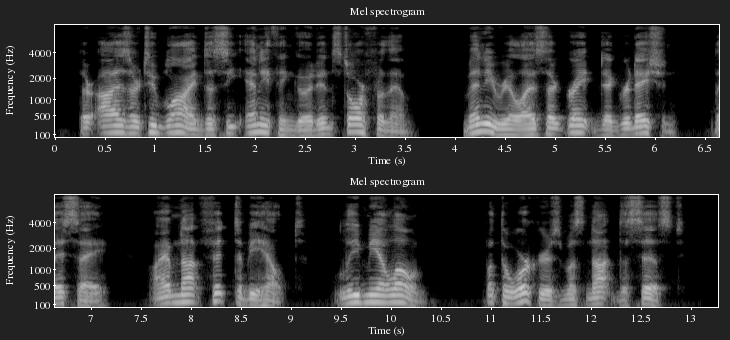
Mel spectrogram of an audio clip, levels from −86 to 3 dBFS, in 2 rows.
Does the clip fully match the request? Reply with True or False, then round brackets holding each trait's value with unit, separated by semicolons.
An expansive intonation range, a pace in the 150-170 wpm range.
True (6.0 semitones; 165 wpm)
